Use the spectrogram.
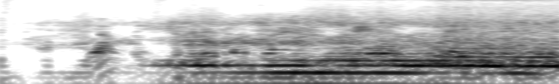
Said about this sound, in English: I feel like I'm about to get hit by a truck. Yeah, you got to say that again because that truck overpowered you.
